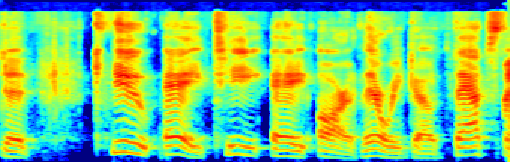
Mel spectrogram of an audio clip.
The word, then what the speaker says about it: Qatar: in Europe we say Qatar.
